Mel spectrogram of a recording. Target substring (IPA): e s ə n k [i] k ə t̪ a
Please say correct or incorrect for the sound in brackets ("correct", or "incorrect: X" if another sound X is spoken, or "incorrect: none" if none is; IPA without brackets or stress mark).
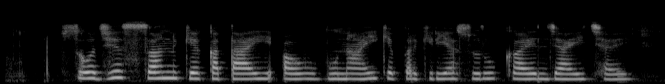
incorrect: e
